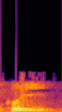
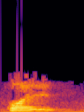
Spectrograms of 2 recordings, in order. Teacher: قل ثم ضم القاف جيدا، وخد بالك ما تقولوش كاف · Shown in: second take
